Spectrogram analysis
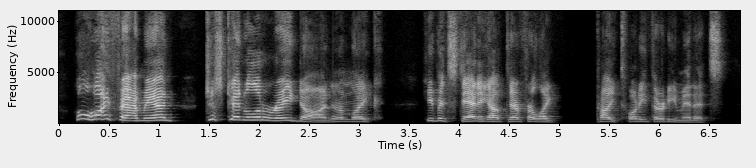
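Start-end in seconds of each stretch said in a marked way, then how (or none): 0.2-2.8 very high, raised, little pet dog voice. Telling how the dog stood in the rain, voicing the dog Clyde.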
